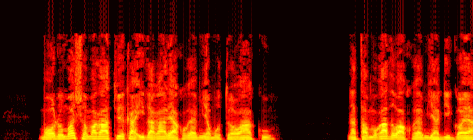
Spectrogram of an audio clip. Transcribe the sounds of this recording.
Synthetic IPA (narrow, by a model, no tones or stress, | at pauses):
maondomaɕɔmaɣatwekaiðaɣaɾeakoɣɛmiamotwɔwaku | natamoɣaðewakoɣɛmiaɡiɡɔja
